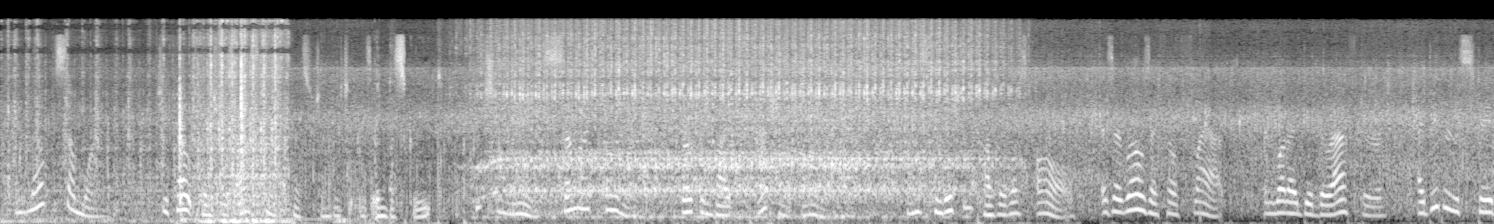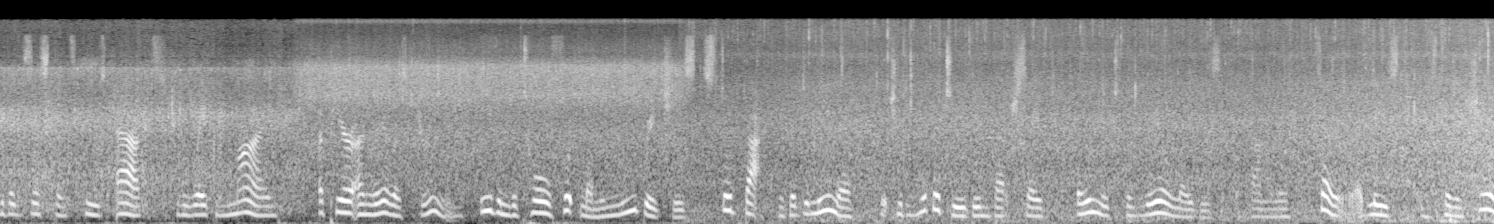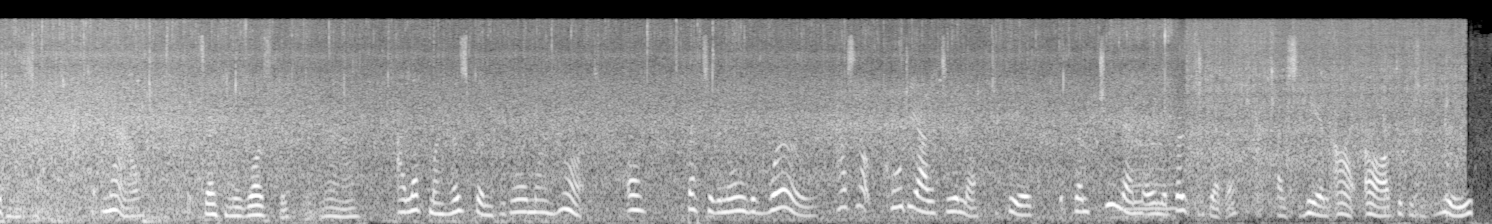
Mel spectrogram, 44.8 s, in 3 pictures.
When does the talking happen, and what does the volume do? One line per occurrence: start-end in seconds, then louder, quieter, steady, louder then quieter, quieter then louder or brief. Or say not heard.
0.0-44.6 steady.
